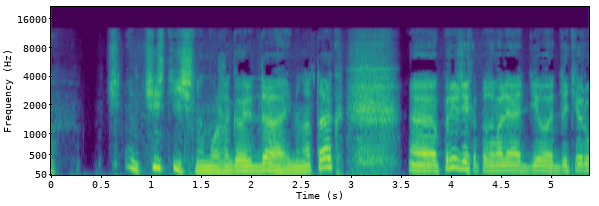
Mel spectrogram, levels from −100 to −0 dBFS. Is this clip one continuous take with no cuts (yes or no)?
no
